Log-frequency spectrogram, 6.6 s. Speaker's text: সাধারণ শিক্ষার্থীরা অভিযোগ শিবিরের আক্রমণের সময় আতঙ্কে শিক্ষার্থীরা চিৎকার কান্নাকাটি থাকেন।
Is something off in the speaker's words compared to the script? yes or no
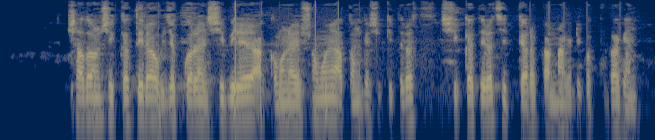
yes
